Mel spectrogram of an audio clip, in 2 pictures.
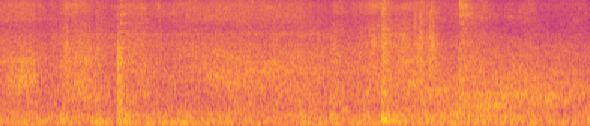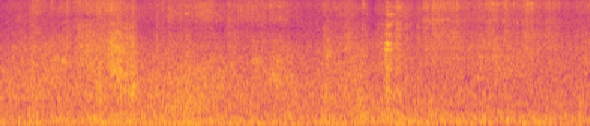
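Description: Coal hopper cars of a freight train rolling past, their steel wheels making a steady noise on the rails, with four sharp clanks spaced a few seconds apart.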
